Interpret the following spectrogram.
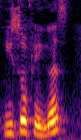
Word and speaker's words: oesophagus: ओ silent है इसमें, OESOPHAGUS, ईसोफेगस.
